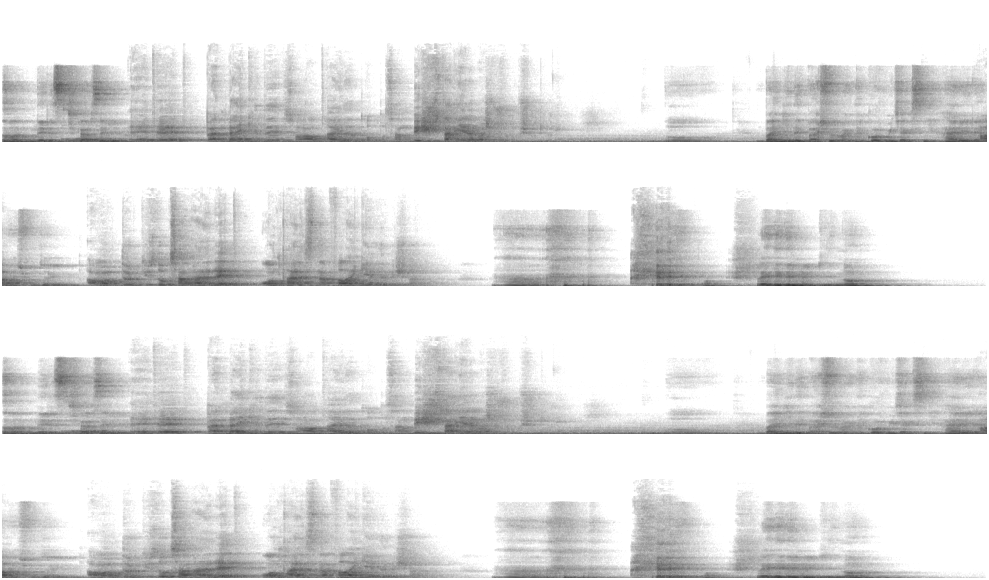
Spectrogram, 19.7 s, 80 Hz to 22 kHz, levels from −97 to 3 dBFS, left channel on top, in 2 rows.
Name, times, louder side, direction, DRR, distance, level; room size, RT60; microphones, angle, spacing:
voice 1, 0.0-1.5 6.6-7.2 7.5-10.6 14.7-15.8 16.5-16.9 17.4-18.5, left 3 dB, 50° left, 1 dB, 0.4 m, -32 dB
voice 2, 0.6-1.8 2.0-5.5 7.7-7.8 9.4-9.9 10.7-14.0 16.1-16.6 17.1-17.4, left 1 dB, 80° left, 0 dB, 1.3 m, -35 dB
sound 1, 2.0-8.6, right 4 dB, 65° right, 0.3 m, -36 dB
5.6 x 4.5 x 3.8 m, 1.0 s
head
